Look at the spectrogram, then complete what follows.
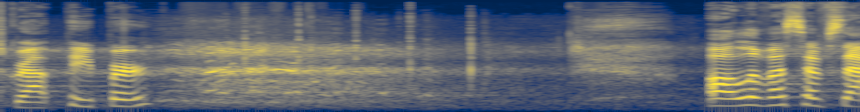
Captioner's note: audience laughing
